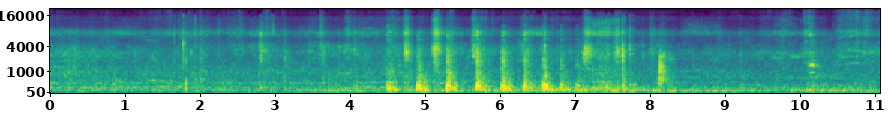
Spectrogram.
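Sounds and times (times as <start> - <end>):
faint squeak: 9.6 - 11.0.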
